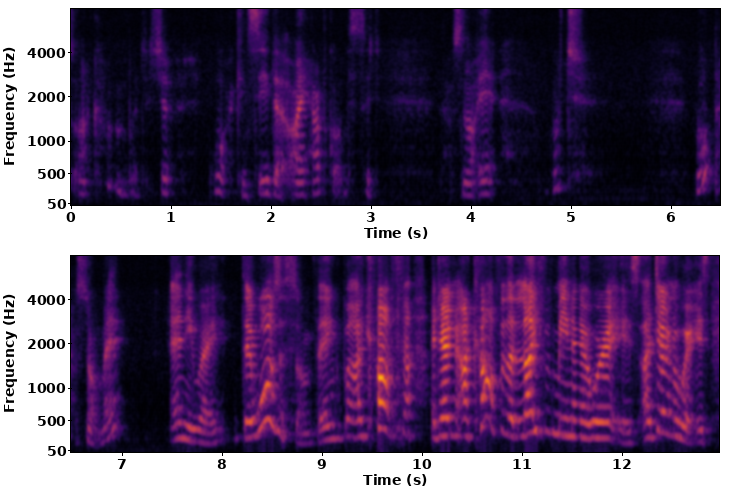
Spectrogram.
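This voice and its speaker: A woman's voice: on the high side, a bit bright. A woman in a casual, rambling monologue, playful and scatty, wandering off on tangents and repeating her words. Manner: playful, acts out quotes in put-on voices.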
